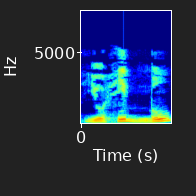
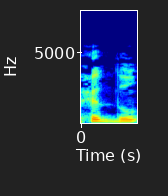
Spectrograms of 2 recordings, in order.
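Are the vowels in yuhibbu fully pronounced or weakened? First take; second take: fully pronounced; weakened. First: Each short vowel is pronounced clearly and fully. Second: The short vowels are weakened and not fully pronounced. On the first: The speaker calls it right. "ننتبه للضمة، نحقق تحقيق الضمة في الياء ثم الكسرة في الحاء" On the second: The speaker calls it wrong. "لا نقول يحب، البعض لا يحقق مثل هذه الحركات"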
